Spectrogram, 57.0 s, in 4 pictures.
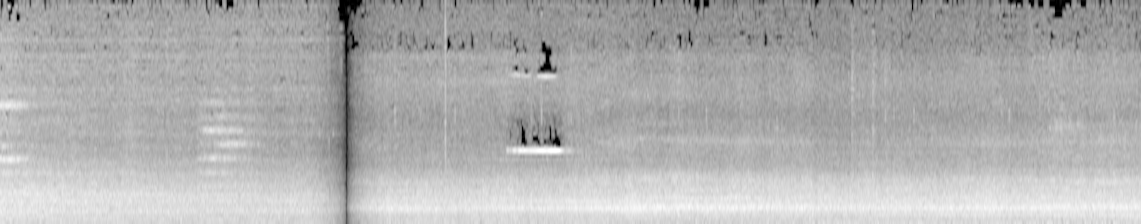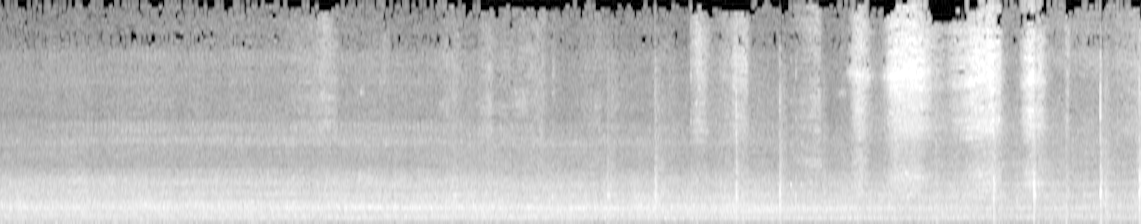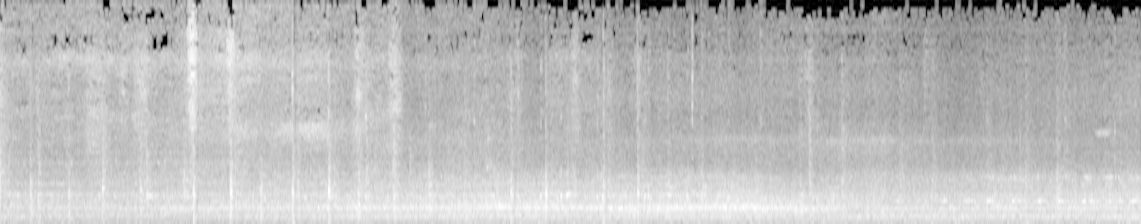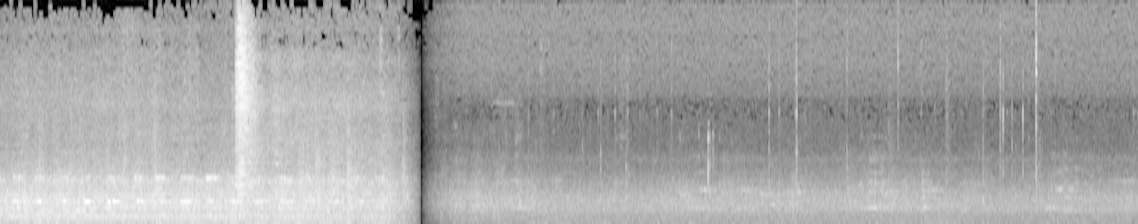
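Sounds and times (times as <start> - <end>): diesel train rolling past: 0.0 - 57.0
faint wheel squeal: 2.5 - 3.2, 6.3 - 7.2.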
